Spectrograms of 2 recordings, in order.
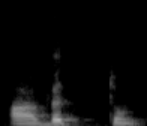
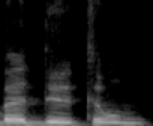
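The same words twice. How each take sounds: First: The d merges smoothly into the following t. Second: The d is released with a bounce before t. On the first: The speaker calls it right. "So you merge them into abadtum" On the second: The speaker calls it wrong. "You don't say"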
